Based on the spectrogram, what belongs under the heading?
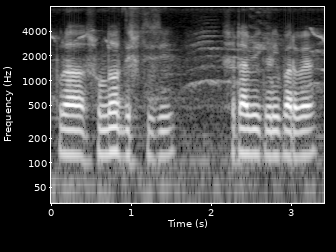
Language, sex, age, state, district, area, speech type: Odia, male, 45-60, Odisha, Nuapada, urban, spontaneous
